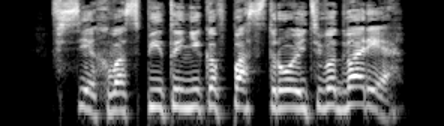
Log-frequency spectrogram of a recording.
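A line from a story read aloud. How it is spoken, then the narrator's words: Shouted while walking. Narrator (Russian): крикнула на ходу комендантша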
